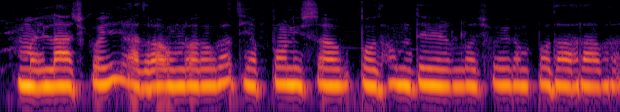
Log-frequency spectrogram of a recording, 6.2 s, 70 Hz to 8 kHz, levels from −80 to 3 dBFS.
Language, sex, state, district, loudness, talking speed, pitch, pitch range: Angika, male, Bihar, Bhagalpur, -22 LUFS, 125 wpm, 215 Hz, 210-225 Hz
